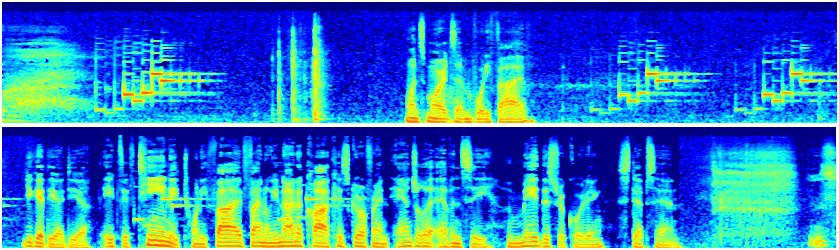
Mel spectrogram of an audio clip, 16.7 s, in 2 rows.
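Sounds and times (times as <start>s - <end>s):
alarm clock ringing: 0.9s - 2.2s, 5.8s - 8.6s
speech: 4.0s - 5.4s, 8.6s - 15.7s, 16.4s - 16.6s.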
